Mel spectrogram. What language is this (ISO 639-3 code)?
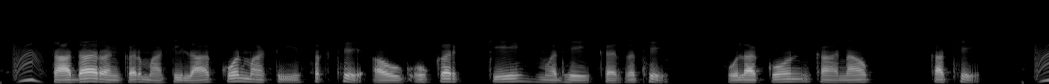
hne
